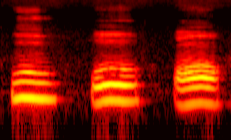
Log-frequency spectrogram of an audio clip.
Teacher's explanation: উ, ও, অ, এগুলো কিন্তু ঠোঁটটা আমাদের দেখো তোমরা উচ্চারণের সময় তোমরা কিন্তু কিছুটা হলেও দেখবে ঠোঁটটা সরু হয়ে আসছে, অর্থাৎ সেক্ষেত্রে দুটি ওষ্ঠ কিন্তু কুঞ্চিত হয়ে যাচ্ছে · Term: কুঞ্চিত স্বর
